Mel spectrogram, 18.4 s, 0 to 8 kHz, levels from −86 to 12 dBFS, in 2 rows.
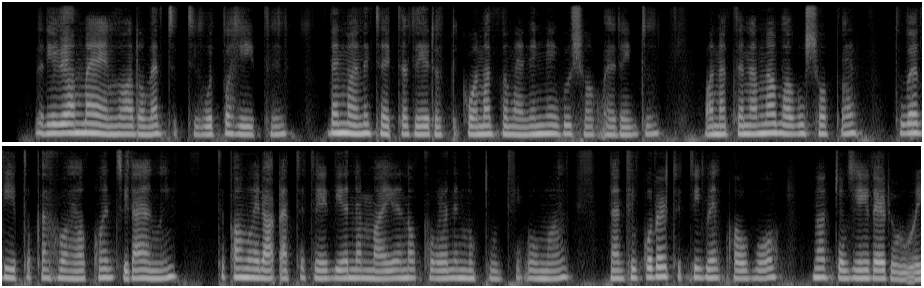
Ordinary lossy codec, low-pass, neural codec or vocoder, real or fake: none; 7.2 kHz; codec, 16 kHz, 0.5 kbps, FreqCodec, larger model; fake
